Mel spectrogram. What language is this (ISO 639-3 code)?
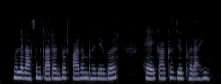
hne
